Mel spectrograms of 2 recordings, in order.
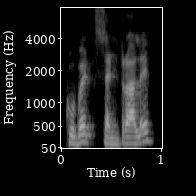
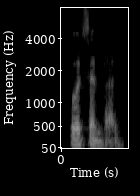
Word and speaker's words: cuvette centrale: Whatever, okay, it is pronounced as cuvette centrale. Rajeshwari, how it is pronounced? Cuvette centrale.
